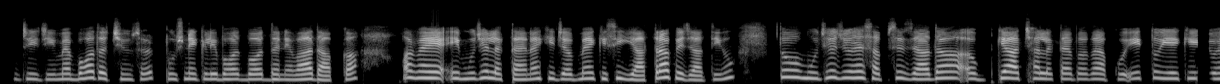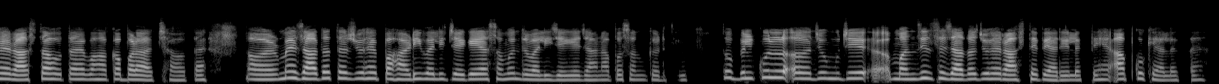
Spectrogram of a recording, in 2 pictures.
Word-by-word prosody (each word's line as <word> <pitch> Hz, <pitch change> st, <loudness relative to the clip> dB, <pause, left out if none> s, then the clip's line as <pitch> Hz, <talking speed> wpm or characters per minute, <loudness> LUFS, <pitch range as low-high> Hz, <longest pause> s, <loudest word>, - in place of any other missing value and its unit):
जी, 245 Hz, +1 st, -4 dB
जी, 230 Hz, +2 st, -4 dB
मैं 245 Hz, 0 st, -1 dB
बहुत 280 Hz, +3 st, -1 dB
अच्छी 250 Hz, -2 st, +2 dB
हूँ 235 Hz, -, -8 dB
सर, 250 Hz, +5 st, -4 dB
पूछने 250 Hz, +1 st, +3 dB
के 250 Hz, -, -6 dB
लिए 245 Hz, -, +1 dB
बहुत-बहुत 240 Hz, -1 st, -2 dB
धन्यवाद 230 Hz, +1 st, +2 dB
आपका। 210 Hz, +6 st, -1 dB, 0.5 s
और 315 Hz, -, +2 dB
मैं 300 Hz, 0 st, +7 dB, 0.2 s
ए 280 Hz, 0 st, +4 dB
मुझे 270 Hz, +4 st, 0 dB
लगता 250 Hz, -4 st, +2 dB
है 230 Hz, -, +3 dB
ना 255 Hz, +3 st, +2 dB
कि 275 Hz, -, 0 dB
जब 235 Hz, -2 st, 0 dB
मैं 270 Hz, +1 st, +4 dB
किसी 265 Hz, +1 st, -1 dB
यात्रा 230 Hz, +8 st, +5 dB
पे 270 Hz, -, +4 dB
जाती 210 Hz, 0 st, -1 dB
हूँ, 300 Hz, +6 st, -7 dB, 0.4 s
तो 335 Hz, -1 st, -1 dB
मुझे 290 Hz, +2 st, -1 dB
जो 300 Hz, 0 st, -1 dB
है 305 Hz, 0 st, +3 dB
सबसे 275 Hz, +2 st, -2 dB
ज़्यादा 245 Hz, +2 st, +2 dB
अब 255 Hz, -6 st, -3 dB
क्या 295 Hz, -1 st, +8 dB
अच्छा 275 Hz, 0 st, 0 dB
लगता 255 Hz, -1 st, 0 dB
है, 250 Hz, -, 0 dB
पता 245 Hz, 0 st, -6 dB
है 250 Hz, -, +2 dB
आपको? 240 Hz, +1 st, -7 dB
एक 275 Hz, +2 st, +2 dB
तो 300 Hz, -, -4 dB
ये 270 Hz, -1 st, +5 dB
कि 280 Hz, -1 st, +5 dB
जो 260 Hz, -, -4 dB
है 260 Hz, -1 st, +1 dB
रास्ता 220 Hz, +3 st, +2 dB
होता 245 Hz, -1 st, -5 dB
है 240 Hz, 0 st, -2 dB
वहाँ 235 Hz, 0 st, -6 dB
का 245 Hz, -, -3 dB
बड़ा 220 Hz, -2 st, -1 dB
अच्छा 200 Hz, +2 st, -9 dB
होता 200 Hz, +3 st, -13 dB
है 215 Hz, -, -8 dB, 0.5 s
और 230 Hz, 0 st, 0 dB
मैं 300 Hz, 0 st, +3 dB
ज़्यादातर 280 Hz, +2 st, +1 dB
जो 270 Hz, +1 st, -3 dB
है 275 Hz, 0 st, -3 dB
पहाड़ी 245 Hz, 0 st, -1 dB
वाली 250 Hz, -1 st, -4 dB
जगह 240 Hz, -1 st, 0 dB
या 245 Hz, -, +3 dB
समुद्र 245 Hz, -1 st, -6 dB
वाली 215 Hz, -1 st, -3 dB
जगह 210 Hz, 0 st, -3 dB
जाना 205 Hz, +1 st, -8 dB
पसंद 220 Hz, -1 st, -10 dB
करती 205 Hz, -1 st, -16 dB
हूँ। 210 Hz, -, -19 dB, 0.4 s
तो 310 Hz, 0 st, -7 dB
बिल्कुल 300 Hz, +4 st, 0 dB
अ, 270 Hz, -3 st, 0 dB
जो 275 Hz, +2 st, -7 dB
मुझे 270 Hz, +1 st, 0 dB
अ, -, -, -4 dB
मंज़िल 250 Hz, +3 st, -2 dB
से 275 Hz, +1 st, -5 dB
ज़्यादा 245 Hz, 0 st, +1 dB
जो -, -, -2 dB
है 255 Hz, 0 st, -2 dB
रास्ते 225 Hz, +1 st, 0 dB
प्यारे 205 Hz, -2 st, -2 dB
लगते 205 Hz, +1 st, -8 dB
हैं। 230 Hz, +1 st, -7 dB
आपको 250 Hz, +2 st, -2 dB
क्या 210 Hz, -3 st, -7 dB
लगता 200 Hz, +1 st, -15 dB
है? 215 Hz, 0 st, -18 dB
245 Hz, 225 wpm, -21 LUFS, 225-270 Hz, 0.5 s, क्या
